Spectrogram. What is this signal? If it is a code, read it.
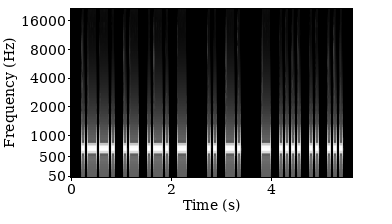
Morse code, heard as a keyed tone, about 20 wpm, 700 Hz. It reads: PART IN THIS
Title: Sentences from Top 1000 Words - Review Part 5 - 20wpm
